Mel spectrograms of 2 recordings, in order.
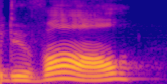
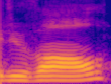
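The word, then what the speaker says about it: Duvall: But Simon famously broke up with Shelley Duval, which also rhymes with Hall, at the airport before she got onto a plane to the UK to film the movie The Shining.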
